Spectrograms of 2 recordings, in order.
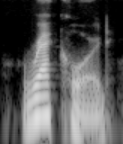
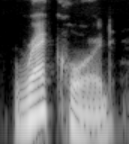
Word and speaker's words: record: For example, the word record changes meaning based on syllable stress. When the stress is on the first syllable, record, it's a noun referring to documentation or achievement. When the stress is on the second syllable, record, it's a verb meaning to document or register.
